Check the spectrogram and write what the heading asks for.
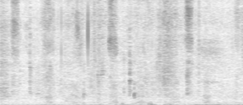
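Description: Straw bedding rustling in short scuffles as a newborn piglet is picked up, with faint brief piglet grunts.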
